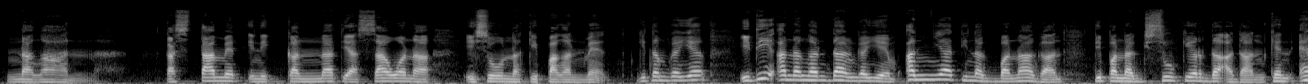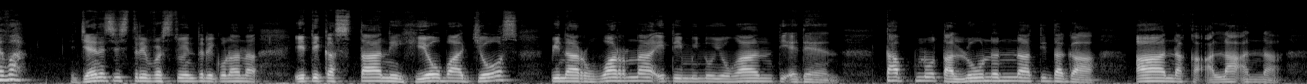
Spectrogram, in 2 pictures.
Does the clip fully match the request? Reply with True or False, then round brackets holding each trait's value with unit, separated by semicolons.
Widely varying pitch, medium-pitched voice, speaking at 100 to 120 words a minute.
False (4.6 semitones; 145 Hz; 110 wpm)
